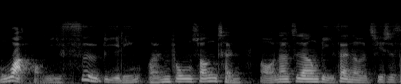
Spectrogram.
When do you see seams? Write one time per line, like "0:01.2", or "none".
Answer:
0:02.5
